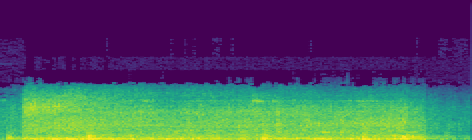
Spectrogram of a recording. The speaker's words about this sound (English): A second train approaches from the opposite direction.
